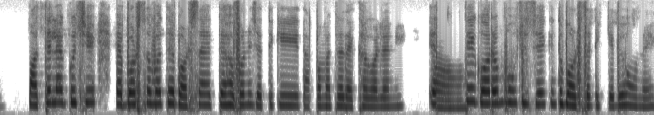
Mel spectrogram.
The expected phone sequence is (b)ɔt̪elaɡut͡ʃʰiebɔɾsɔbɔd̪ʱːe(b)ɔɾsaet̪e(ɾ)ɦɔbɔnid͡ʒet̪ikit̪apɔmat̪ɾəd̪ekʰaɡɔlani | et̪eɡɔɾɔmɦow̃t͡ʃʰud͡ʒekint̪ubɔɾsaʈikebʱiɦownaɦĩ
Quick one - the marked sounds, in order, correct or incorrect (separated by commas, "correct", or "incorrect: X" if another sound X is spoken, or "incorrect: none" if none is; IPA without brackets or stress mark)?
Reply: incorrect: m, correct, incorrect: none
